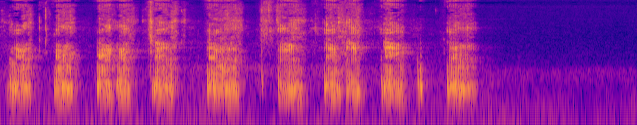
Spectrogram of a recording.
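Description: Babirusa calling with a rapid series of about a dozen short grunts, roughly two a second, that stop about five seconds in.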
